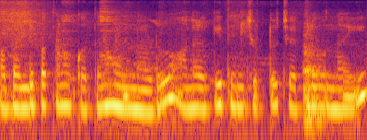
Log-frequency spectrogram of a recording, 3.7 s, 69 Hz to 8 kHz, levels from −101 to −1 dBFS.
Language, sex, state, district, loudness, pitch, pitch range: Telugu, female, Andhra Pradesh, Chittoor, -15 LUFS, 215 Hz, 205-225 Hz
